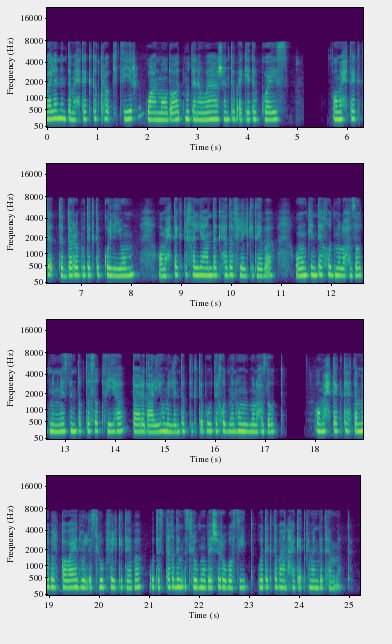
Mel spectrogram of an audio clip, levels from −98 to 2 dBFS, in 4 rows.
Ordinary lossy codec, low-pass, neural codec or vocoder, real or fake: none; none; none; real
